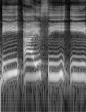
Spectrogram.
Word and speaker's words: dice: We have two vowels in one word. So, for I takes the same sound. The first vowel takes the same sound. Means long sound. We should pronounce I only. But for the second vowel, no sound.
